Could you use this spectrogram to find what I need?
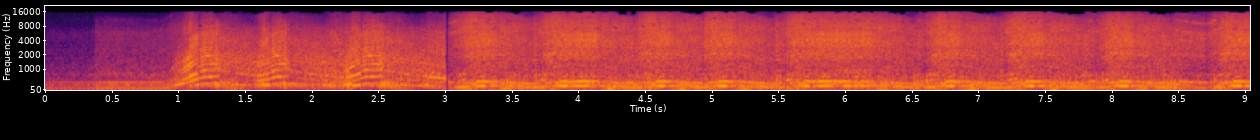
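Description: A racing car engine revs up and down over and over.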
